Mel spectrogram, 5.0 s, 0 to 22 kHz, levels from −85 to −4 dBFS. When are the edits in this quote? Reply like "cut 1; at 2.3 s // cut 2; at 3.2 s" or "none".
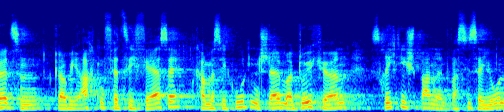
none

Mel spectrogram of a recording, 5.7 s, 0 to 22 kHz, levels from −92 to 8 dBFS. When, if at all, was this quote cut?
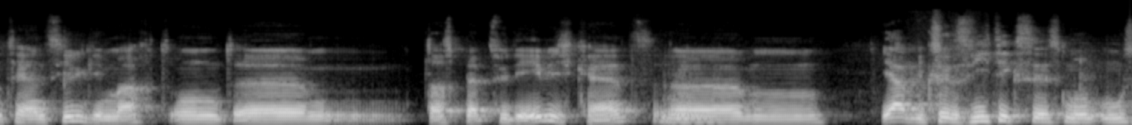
none

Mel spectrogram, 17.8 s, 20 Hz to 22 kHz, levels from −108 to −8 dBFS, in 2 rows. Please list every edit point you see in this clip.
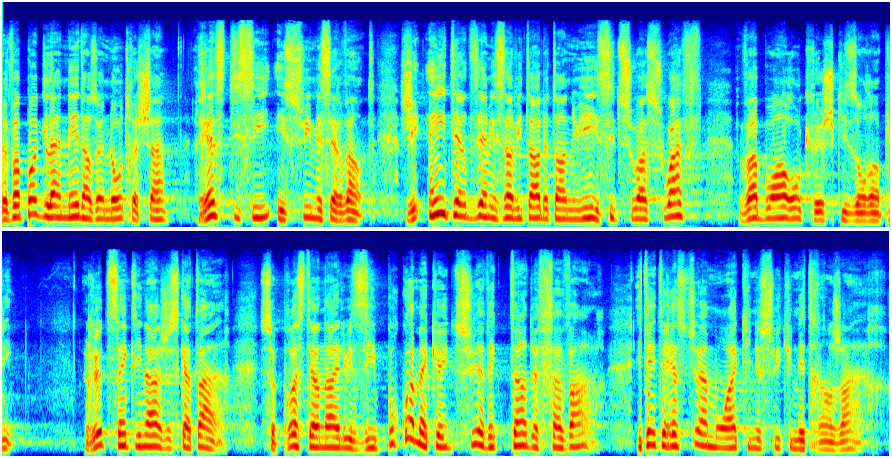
cut 1; at 4.0 s

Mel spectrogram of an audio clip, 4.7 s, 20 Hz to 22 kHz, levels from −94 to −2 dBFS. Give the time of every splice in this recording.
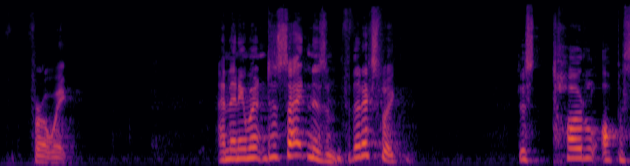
none

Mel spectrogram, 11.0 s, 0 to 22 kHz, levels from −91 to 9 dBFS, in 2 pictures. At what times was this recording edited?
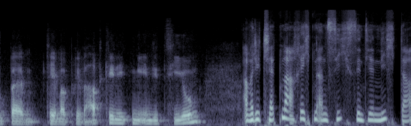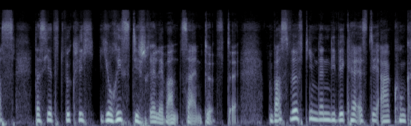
cut 1; at 3.2 s

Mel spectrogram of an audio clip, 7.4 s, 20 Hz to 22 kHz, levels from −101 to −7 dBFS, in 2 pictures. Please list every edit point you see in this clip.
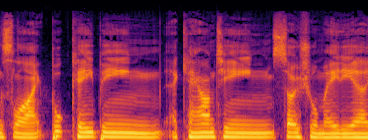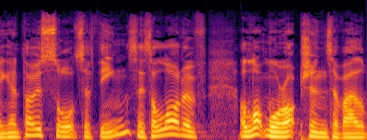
cut 1; at 2.7 s

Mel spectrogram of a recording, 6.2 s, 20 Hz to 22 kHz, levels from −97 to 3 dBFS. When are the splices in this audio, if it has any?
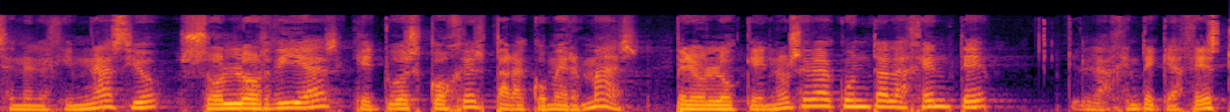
cut 1; at 3.4 s

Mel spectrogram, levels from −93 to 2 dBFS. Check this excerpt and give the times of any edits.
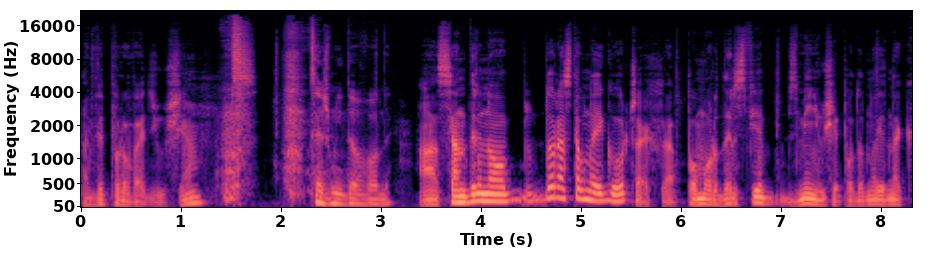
cut 1; at 3.2 s

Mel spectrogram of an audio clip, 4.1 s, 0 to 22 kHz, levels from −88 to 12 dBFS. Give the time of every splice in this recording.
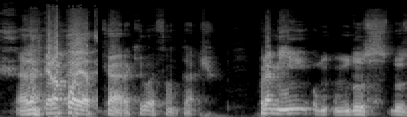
cut 1; at 1.0 s

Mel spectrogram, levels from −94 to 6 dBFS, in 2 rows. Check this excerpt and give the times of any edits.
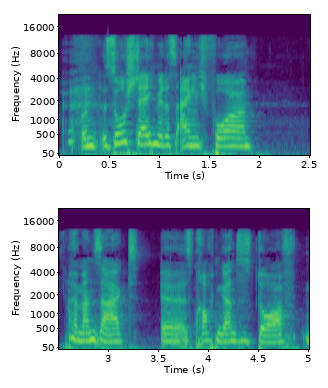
none

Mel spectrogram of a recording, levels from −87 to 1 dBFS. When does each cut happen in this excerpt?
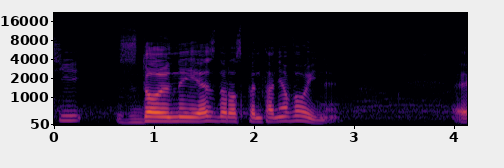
none

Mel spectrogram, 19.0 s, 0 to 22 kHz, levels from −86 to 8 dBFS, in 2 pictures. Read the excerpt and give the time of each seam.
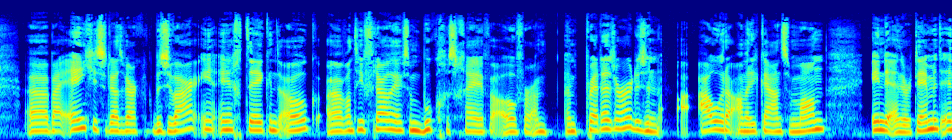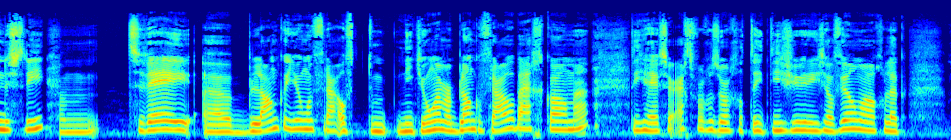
cut 1; at 5.6 s // cut 2; at 10.1 s // cut 3; at 15.8 s

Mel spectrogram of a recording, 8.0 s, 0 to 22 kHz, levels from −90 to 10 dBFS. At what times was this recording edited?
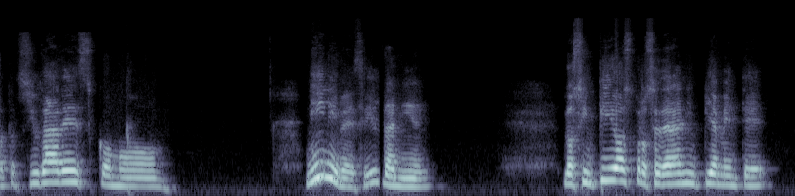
cut 1; at 3.8 s

